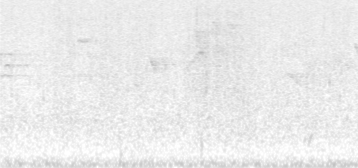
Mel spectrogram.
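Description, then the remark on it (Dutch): Soft, continuous water laps gently at a shore, low and steady with no clear splashes, growing quieter and sounding ever farther away, while a few faint bird chirps come through. “En het geluid van het water klinkt steeds verder weg.”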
